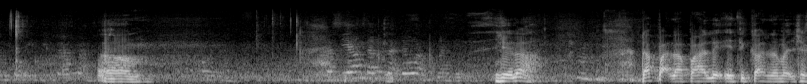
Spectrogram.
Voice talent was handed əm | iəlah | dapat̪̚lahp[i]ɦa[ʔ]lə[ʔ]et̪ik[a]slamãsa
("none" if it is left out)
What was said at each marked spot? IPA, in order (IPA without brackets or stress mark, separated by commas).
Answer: a, none, ʔ, a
